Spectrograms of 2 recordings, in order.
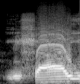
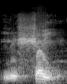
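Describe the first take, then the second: First: The vowel after sh is drawn out long. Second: The vowel after sh is kept short. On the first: The speaker calls it wrong. "लिशाई नहीं" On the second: The speaker calls it right. "अलिफ साइलेंट हुआ कंप्लीटली"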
